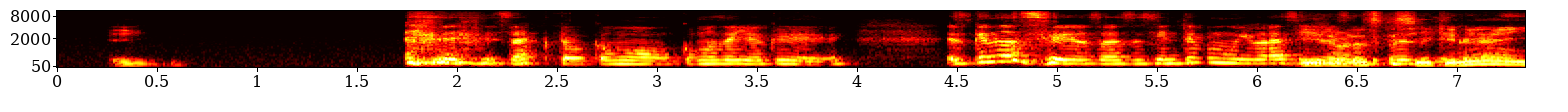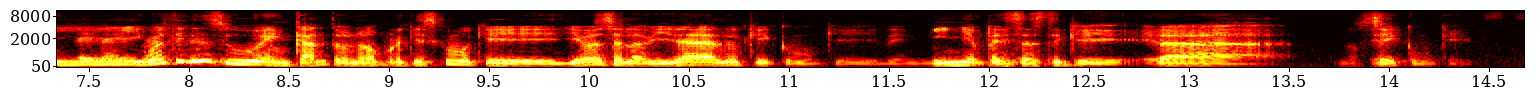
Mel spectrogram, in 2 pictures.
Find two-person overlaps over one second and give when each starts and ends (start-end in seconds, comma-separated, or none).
6.2-8.2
